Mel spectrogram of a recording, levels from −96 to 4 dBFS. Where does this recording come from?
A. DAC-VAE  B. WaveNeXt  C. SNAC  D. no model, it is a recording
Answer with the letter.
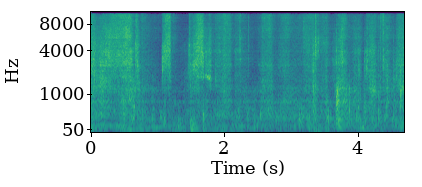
C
